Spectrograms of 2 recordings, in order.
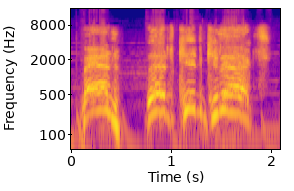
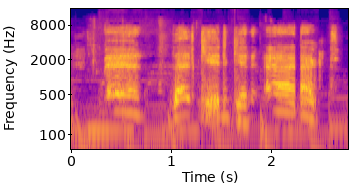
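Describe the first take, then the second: First: It is spoken in a normal voice. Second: It is spoken in a whisper. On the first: The speaker calls it wrong. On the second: The speaker calls it right.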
